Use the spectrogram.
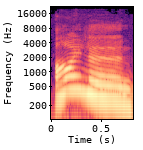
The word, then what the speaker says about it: island: I have an island. Very good. Island. Island. Now notice the S here is silent. We don't pronounce it.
